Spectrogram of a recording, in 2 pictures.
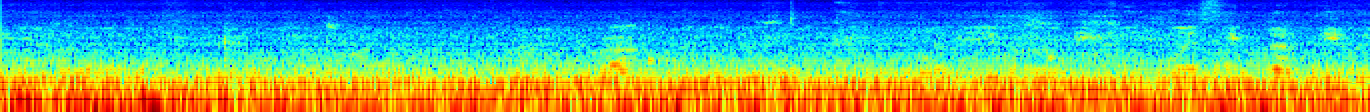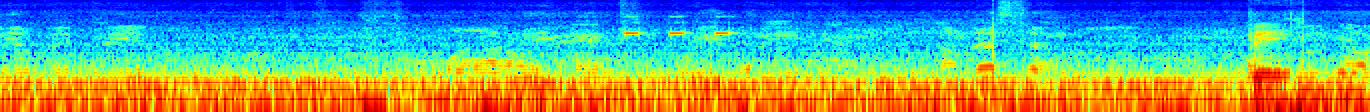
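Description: Inside a coach of a moving Vande Bharat Express electric train: a steady running rumble with a steady hum, and faint passenger voices in the background.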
